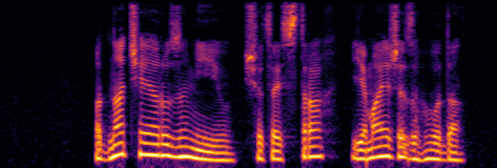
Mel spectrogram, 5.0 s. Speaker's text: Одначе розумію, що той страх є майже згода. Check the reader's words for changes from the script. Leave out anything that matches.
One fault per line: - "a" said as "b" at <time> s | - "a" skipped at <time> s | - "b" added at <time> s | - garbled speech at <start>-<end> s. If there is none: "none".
- "я" added at 1.4 s
- "той" said as "цей" at 2.6 s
